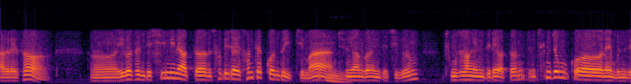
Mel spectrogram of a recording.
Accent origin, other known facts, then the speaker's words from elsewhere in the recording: Yesan, South Chungcheong, South Korea; now in Incheon, South Korea; 고향은 이제 충청남도 예산입니다.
